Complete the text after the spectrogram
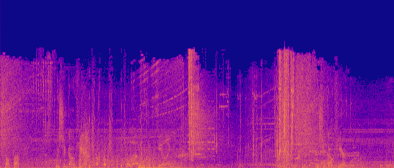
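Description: A healing syringe hisses and clicks.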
